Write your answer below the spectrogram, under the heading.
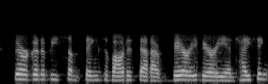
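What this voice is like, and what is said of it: Very fast speech. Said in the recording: “they're channeling so fast through me. I can't believe I'm talking so fast.”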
